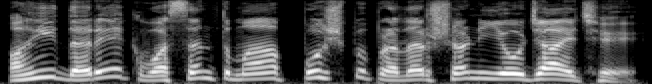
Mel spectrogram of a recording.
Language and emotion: Gujarati, neutral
